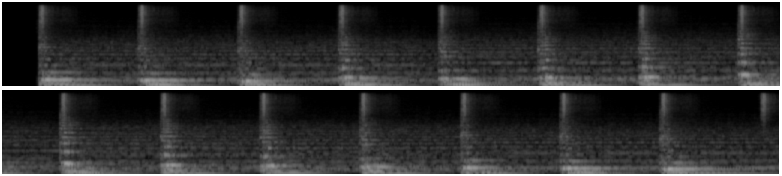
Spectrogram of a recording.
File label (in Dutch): Langzaam en snel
